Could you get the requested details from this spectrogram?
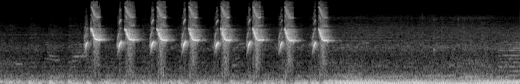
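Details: Male bar-winged prinia, recorded at night on a phone and kept as a training and lure recording for other prinias: eight sharp, chipping notes repeated about every third of a second, then a low engine hum takes over.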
